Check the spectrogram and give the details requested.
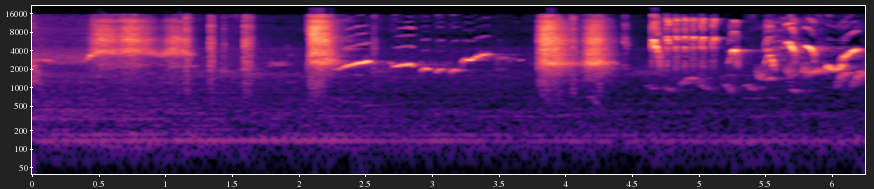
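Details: Champion-bloodline white-rumped shama in a cage sings short slurred whistles and fast twittering phrases, broken by loud rustling bursts of cage or wing noise.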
